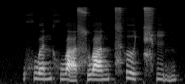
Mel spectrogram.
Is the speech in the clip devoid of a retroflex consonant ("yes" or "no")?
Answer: yes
